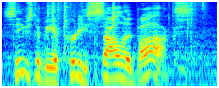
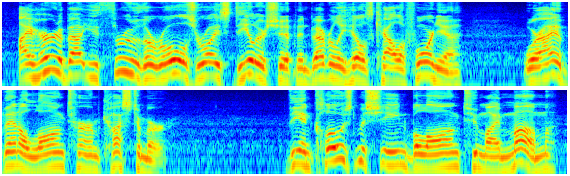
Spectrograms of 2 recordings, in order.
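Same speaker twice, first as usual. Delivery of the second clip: ordinary talk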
